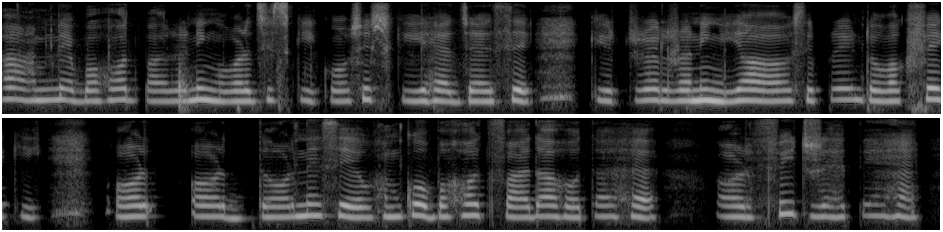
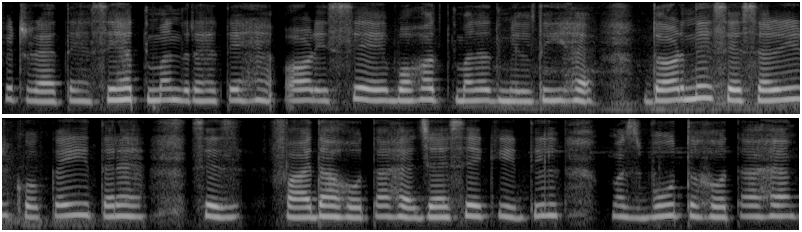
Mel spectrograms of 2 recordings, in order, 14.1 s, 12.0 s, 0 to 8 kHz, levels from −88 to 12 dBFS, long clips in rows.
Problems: none marked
